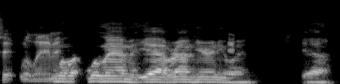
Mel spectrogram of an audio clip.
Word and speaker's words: Willamette: Is that how you pronounce it? Willamette? Willamette.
